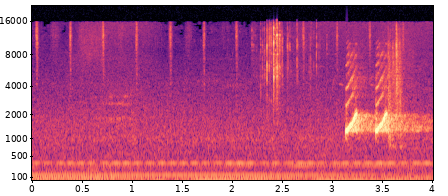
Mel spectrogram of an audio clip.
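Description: A car alarm chirps twice in quick succession near the end, two short rising tones, over a steady low hum.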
